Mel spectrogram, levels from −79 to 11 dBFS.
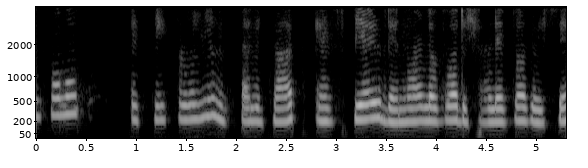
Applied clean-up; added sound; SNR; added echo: neural mask model DeepFilterNet 3.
